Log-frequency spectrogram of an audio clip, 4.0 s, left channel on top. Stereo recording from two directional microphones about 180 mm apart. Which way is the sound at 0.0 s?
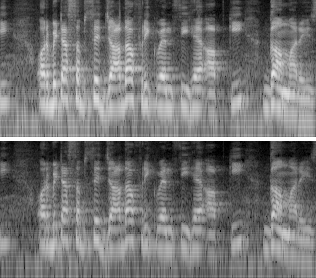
30° left (ahead or behind).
